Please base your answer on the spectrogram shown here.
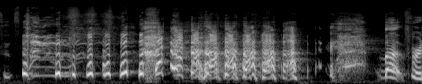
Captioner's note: both laughing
